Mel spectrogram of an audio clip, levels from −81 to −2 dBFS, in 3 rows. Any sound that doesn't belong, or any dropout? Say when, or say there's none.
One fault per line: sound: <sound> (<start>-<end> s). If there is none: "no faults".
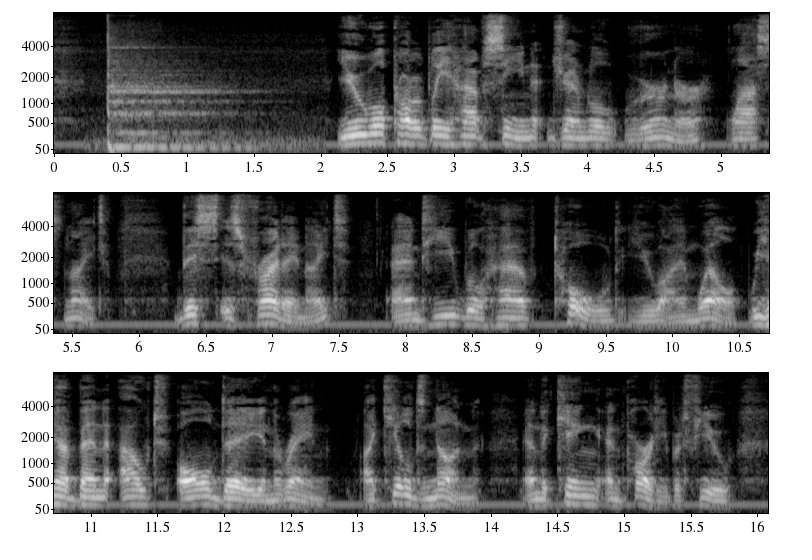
sound: thud (0.4-1.9 s)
